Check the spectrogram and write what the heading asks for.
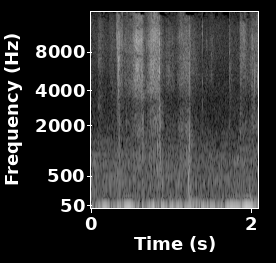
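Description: Paper dollar bills rustling and crinkling as they are handled by hand, in several short crisp bursts.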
